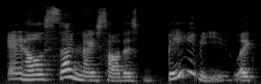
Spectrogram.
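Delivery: ordinary delivery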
